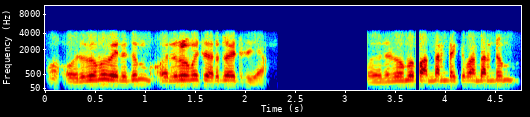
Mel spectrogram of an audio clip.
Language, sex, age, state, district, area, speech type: Malayalam, male, 60+, Kerala, Palakkad, urban, conversation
